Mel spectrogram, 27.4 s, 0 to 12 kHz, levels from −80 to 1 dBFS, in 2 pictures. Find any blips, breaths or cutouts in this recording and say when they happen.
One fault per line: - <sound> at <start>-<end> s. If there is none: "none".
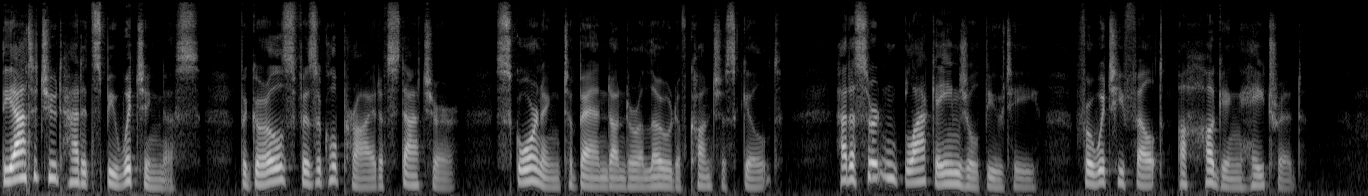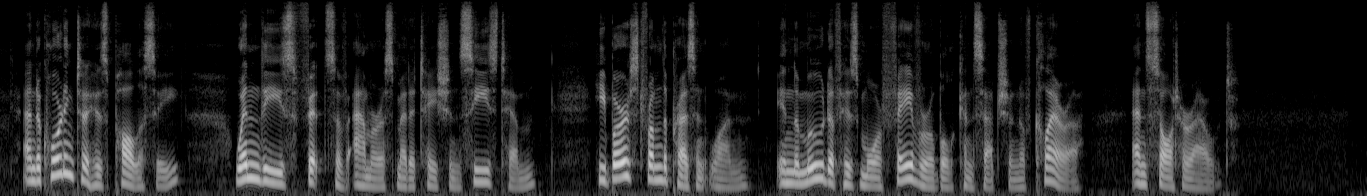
none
